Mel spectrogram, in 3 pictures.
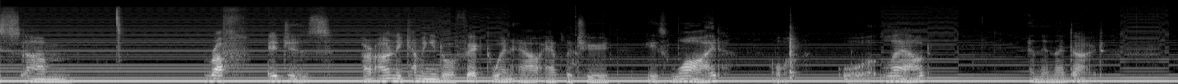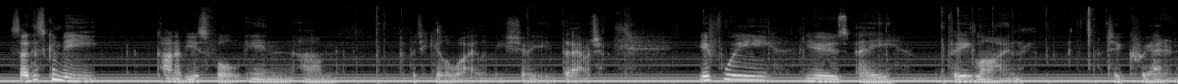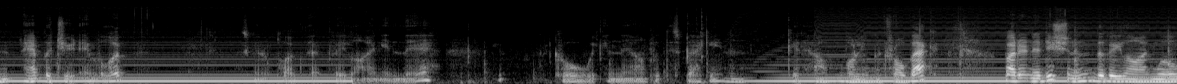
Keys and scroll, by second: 15.6 BackSpace, 21.2 BackSpace.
